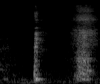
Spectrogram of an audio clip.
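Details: Adult female folk singer with a hoarse voice and a cold makes a sharp nasal burst, then a hissing stretch of airflow between songs: a sniff or snort from a congested nose.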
